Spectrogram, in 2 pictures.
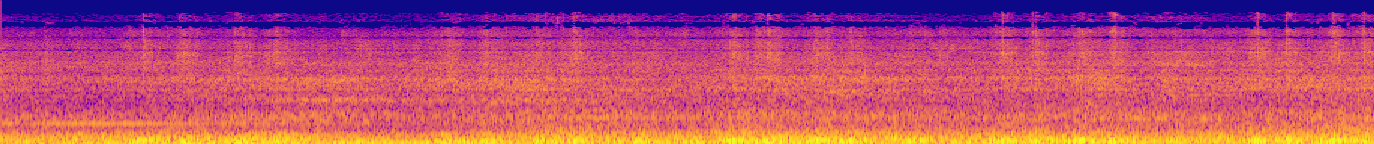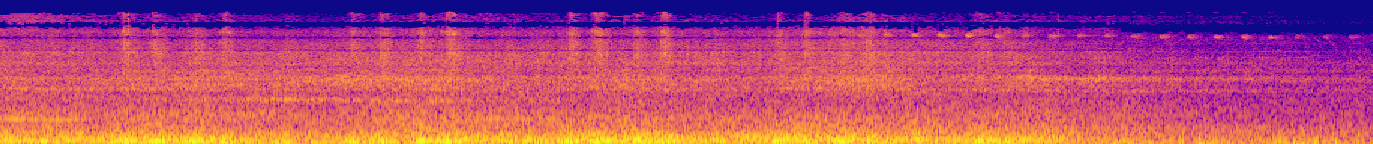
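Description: A rake of passenger coaches rolling past at close range: a steady wheel-on-rail rumble with scattered rail-joint clicks, fading away over the last few seconds as the last coach draws off.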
